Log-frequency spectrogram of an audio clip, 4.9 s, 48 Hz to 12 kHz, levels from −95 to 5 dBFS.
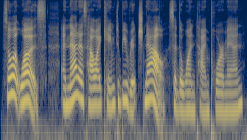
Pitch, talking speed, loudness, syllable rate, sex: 190 Hz, 220 wpm, -19 LUFS, 4.5 syllables/s, female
